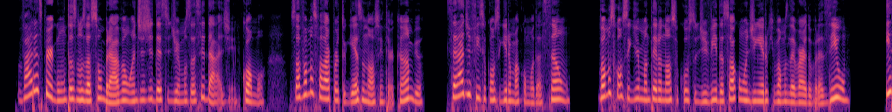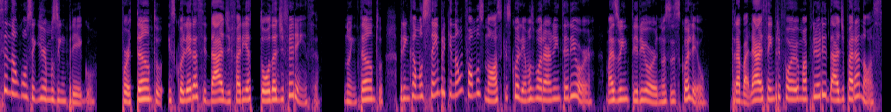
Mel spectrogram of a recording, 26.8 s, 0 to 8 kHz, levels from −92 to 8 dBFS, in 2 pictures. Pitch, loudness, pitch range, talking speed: 230 Hz, -21 LUFS, 205-260 Hz, 175 wpm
